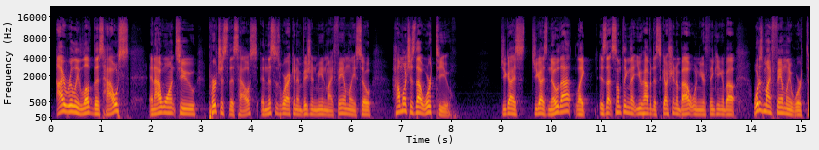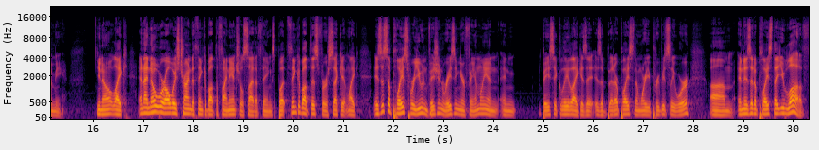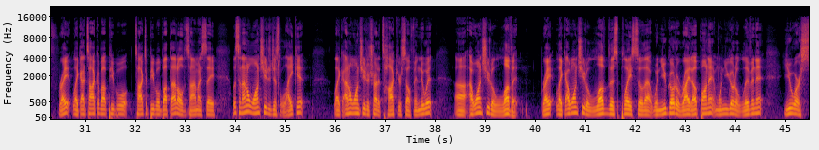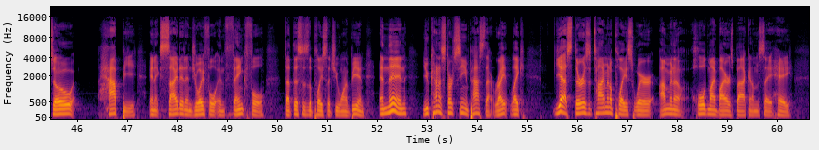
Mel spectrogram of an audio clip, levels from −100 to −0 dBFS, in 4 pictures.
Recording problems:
none

